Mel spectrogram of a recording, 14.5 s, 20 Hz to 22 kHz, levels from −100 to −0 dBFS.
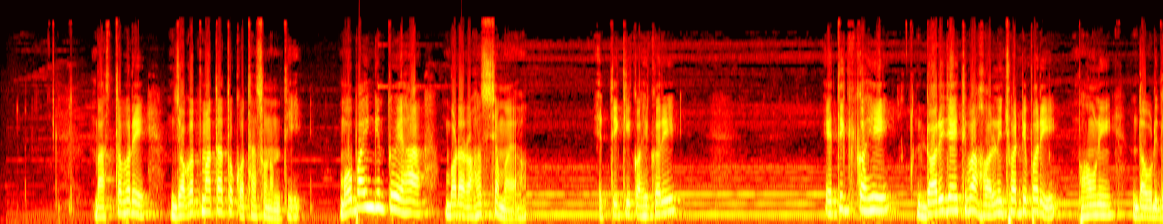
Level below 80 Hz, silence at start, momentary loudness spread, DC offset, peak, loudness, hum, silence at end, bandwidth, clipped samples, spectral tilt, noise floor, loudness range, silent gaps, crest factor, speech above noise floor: -40 dBFS; 0.85 s; 20 LU; under 0.1%; 0 dBFS; -14 LUFS; none; 0 s; 16 kHz; under 0.1%; -6.5 dB/octave; -49 dBFS; 6 LU; none; 14 dB; 36 dB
